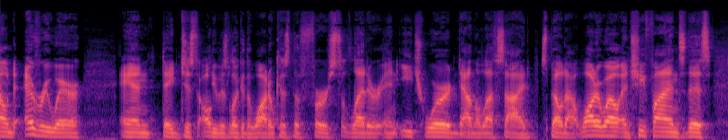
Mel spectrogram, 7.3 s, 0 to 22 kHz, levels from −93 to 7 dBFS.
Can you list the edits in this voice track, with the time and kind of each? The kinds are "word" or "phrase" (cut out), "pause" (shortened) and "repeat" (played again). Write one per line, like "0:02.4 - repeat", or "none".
0:02.1 - phrase
0:02.7 - word
0:05.4 - pause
